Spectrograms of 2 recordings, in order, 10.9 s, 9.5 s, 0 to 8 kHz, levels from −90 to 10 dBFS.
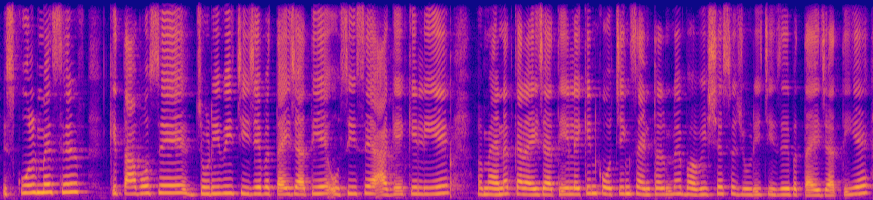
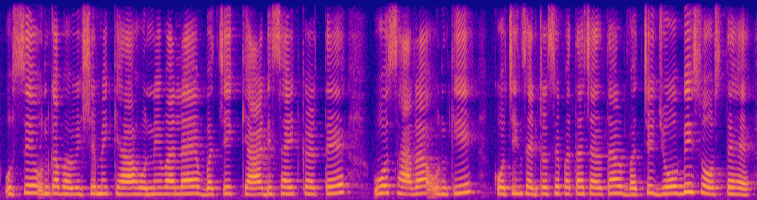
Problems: none marked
